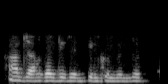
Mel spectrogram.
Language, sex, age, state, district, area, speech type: Urdu, male, 18-30, Delhi, North West Delhi, urban, conversation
